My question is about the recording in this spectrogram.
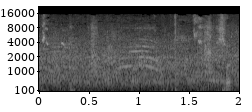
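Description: A basketball being dribbled on a hardwood court, with steady arena crowd noise.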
